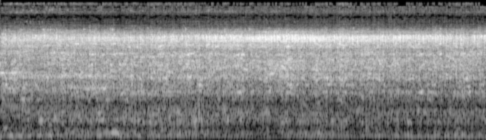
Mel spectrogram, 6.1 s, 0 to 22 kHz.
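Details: Craftsman 826 track-drive snowblower with a new 31-inch auger belt after the old one broke: steady engine drone with an even rush of thrown snow and no slipping or squeal. Auger drive running normally under load.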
